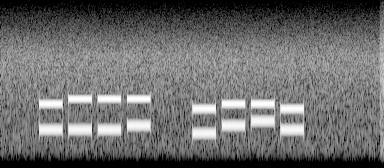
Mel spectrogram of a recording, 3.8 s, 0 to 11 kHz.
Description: DTMF, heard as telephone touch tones, dialled by machine, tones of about 240 ms, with a squelch burst at the end. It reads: 5669 1804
